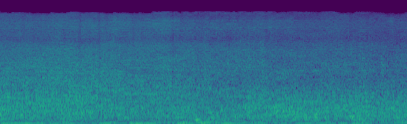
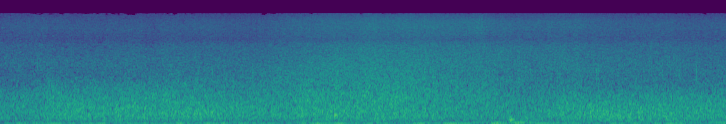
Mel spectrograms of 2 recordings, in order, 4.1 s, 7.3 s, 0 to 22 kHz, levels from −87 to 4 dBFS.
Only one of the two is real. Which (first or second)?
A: second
